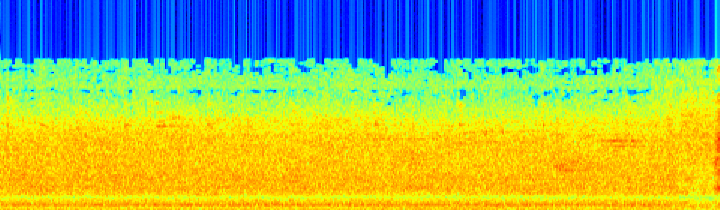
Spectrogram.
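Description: Airport shuttle bus running, its steady engine and road rumble heard from inside the cabin; it cuts off suddenly near the end.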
